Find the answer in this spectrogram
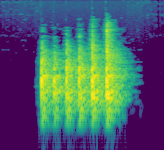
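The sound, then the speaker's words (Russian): Six quick knocks on a door land in an even rhythm, each a short hollow thud, with the last few slightly louder before the sound dies away. “Стучите громче. Он, верно, снова заснул.”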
